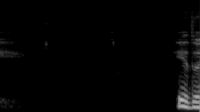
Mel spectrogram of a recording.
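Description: A woman speaking Hindi. The end of a phrase is followed by a pause of about a second and a half of near silence with two faint clicks, and speech resumes near the end.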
